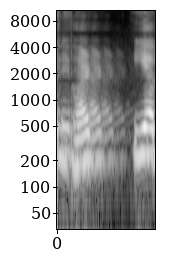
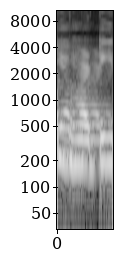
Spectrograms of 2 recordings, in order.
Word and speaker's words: بھٹی: راجپوت قبیلہ ہمیشہ سے بھٹ یا بھاٹی تھا، یا بھٹی، جیسا آج کل ہم اس کا تلفظ کرتے ہیں۔ لاہور کا مشہور بھاٹی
